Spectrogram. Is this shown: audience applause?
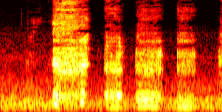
no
